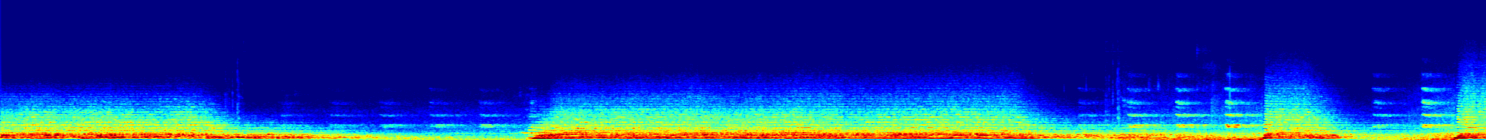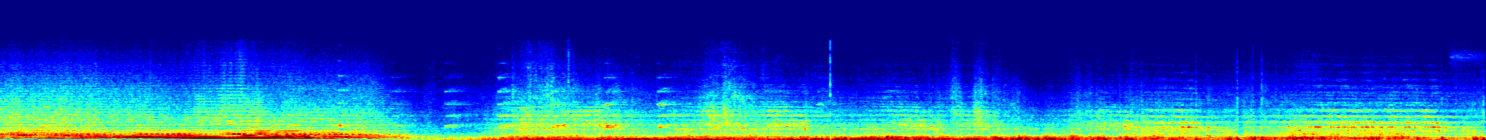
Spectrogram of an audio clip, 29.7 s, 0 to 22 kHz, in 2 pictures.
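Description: Diesel locomotive's multi-chime air horn sounding a grade-crossing signal: long blasts, then a short one, then a last long one, ending about 19 seconds in. The train then passes close by, wheels clattering steadily over the rail joints as the bi-level passenger coaches go past.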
